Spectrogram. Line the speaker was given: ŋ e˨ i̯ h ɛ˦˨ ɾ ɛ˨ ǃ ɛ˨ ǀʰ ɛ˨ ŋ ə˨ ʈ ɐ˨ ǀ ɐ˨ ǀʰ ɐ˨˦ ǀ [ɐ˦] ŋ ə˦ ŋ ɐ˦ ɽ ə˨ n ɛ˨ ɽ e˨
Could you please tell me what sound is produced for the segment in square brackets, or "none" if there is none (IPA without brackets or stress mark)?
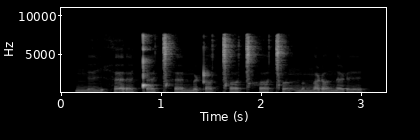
ə˦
